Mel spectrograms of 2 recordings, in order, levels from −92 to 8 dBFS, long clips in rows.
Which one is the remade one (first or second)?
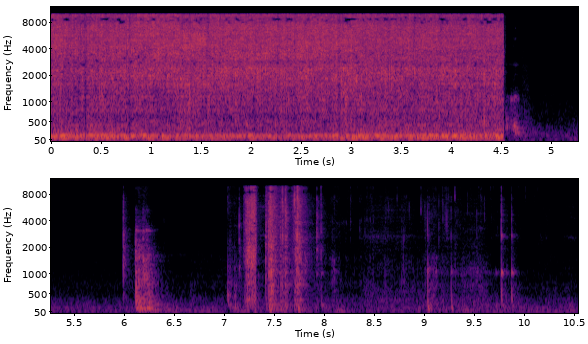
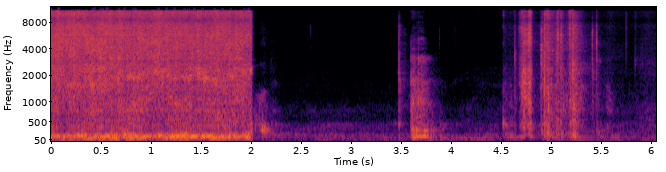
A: second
